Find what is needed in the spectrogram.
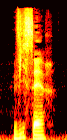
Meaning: viscera, intestines
- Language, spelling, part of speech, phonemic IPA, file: French, viscère, noun, /vi.sɛʁ/, Fr-viscère.ogg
